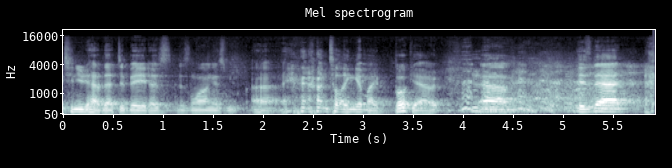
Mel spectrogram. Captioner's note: laughing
